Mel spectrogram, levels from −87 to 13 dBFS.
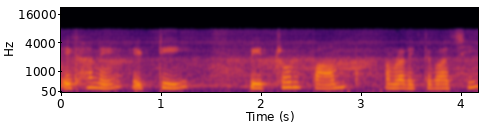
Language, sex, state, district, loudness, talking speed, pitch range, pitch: Bengali, female, West Bengal, Paschim Medinipur, -16 LUFS, 100 wpm, 190-235 Hz, 205 Hz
